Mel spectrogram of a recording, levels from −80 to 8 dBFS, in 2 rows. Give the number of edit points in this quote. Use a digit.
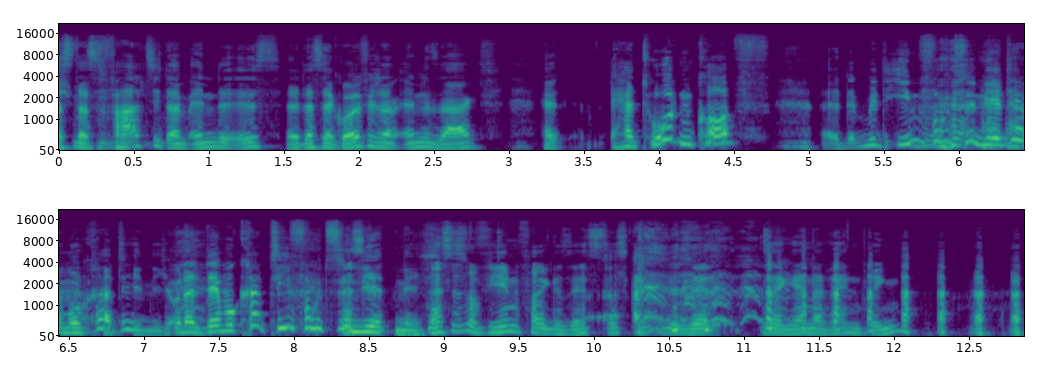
1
